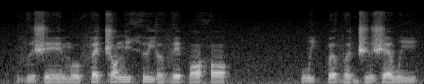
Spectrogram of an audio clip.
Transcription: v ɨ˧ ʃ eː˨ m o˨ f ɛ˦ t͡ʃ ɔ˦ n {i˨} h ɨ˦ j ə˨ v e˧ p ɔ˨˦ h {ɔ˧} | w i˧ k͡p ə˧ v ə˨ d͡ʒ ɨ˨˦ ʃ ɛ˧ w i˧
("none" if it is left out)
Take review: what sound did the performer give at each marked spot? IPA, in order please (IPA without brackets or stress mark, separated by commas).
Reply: i˦, ɔ˧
